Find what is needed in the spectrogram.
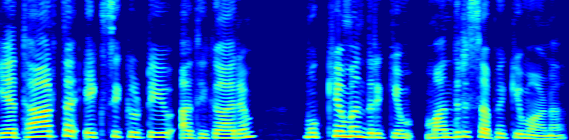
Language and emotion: Malayalam, neutral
